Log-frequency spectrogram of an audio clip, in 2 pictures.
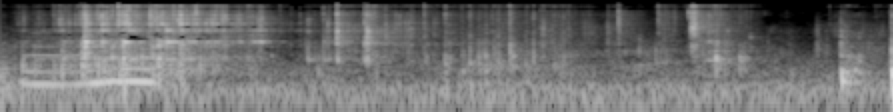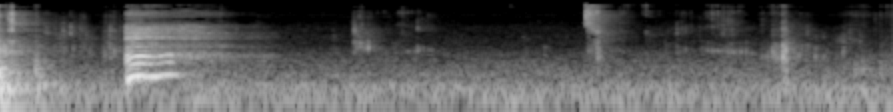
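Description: A person chewing food with the mouth closed, with scattered small wet mouth clicks. A short hummed "mm" comes at the start and two brief vocal sounds come about halfway through.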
